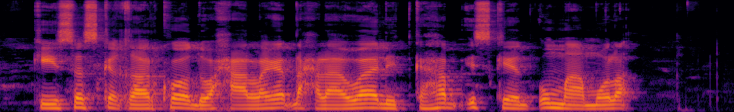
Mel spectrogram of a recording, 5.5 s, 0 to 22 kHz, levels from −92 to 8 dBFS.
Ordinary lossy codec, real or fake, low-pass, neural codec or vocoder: none; real; none; none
